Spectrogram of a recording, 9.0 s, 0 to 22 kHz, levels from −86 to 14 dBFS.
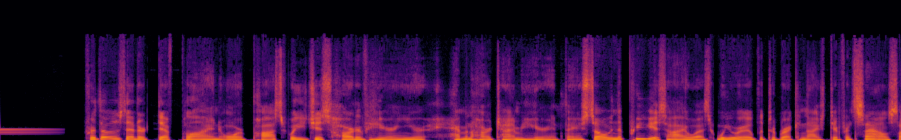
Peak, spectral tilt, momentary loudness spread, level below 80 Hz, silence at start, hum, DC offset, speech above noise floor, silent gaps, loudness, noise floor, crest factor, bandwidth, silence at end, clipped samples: -2 dBFS; -5 dB/octave; 3 LU; -40 dBFS; 0 s; none; under 0.1%; 29 dB; none; -19 LUFS; -47 dBFS; 16 dB; 16.5 kHz; 0 s; under 0.1%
